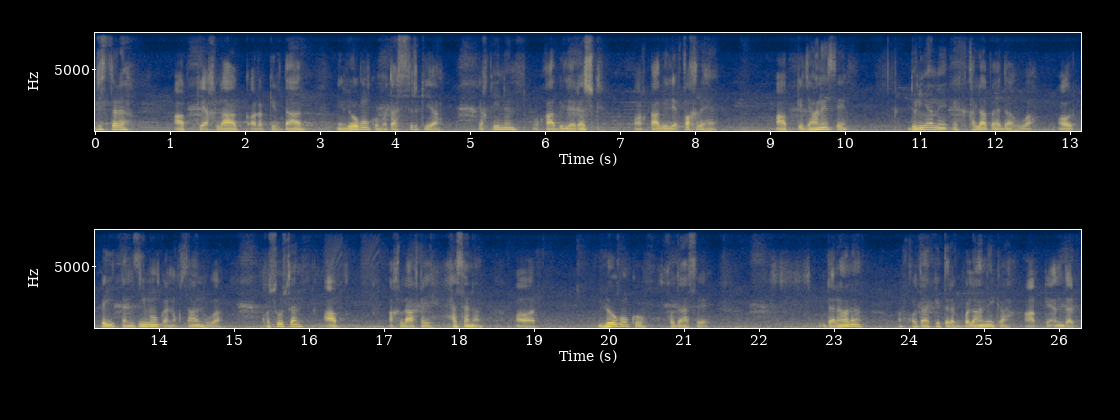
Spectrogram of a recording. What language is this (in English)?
Urdu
